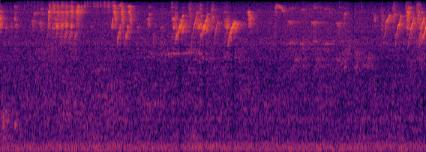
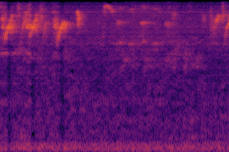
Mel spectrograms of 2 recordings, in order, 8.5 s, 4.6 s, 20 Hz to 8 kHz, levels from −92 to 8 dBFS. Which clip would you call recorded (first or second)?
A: first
